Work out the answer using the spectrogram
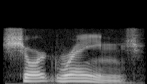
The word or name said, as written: short-range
